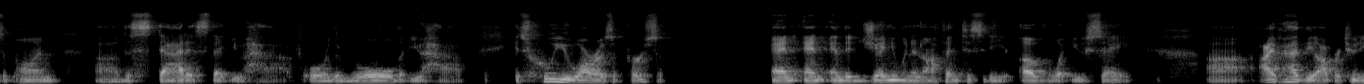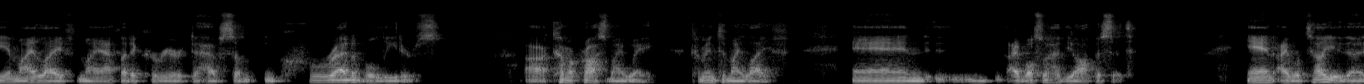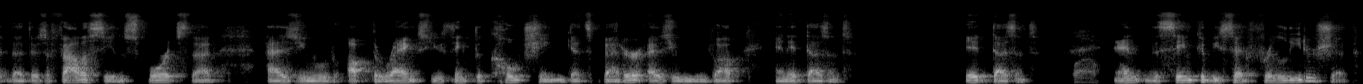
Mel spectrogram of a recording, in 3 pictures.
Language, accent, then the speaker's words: English; Toronto, Ontario, Canada; growing up in Toronto, you know, you pop out of the womb and they slide a pair of skates on you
